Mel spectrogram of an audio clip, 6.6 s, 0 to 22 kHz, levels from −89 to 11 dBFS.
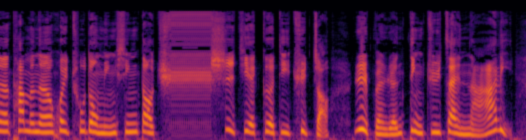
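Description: At 2.16 s to 2.65 s a system hang loop occurs. The system froze while the hardware kept replaying one 23.2 ms slice, which fits a 1024-sample buffer. Repeating 21 times, it forms a steady 43.1 Hz buzz, and roughly half a second of speech is lost.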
